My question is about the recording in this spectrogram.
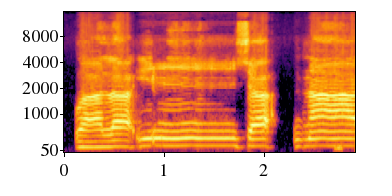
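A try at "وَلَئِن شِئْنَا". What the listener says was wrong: bukan sa tapi si ya.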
